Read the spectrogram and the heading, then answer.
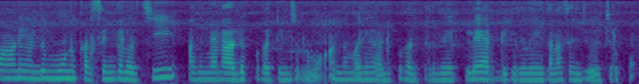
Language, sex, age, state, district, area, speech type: Tamil, female, 30-45, Tamil Nadu, Mayiladuthurai, rural, spontaneous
